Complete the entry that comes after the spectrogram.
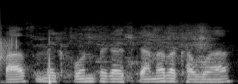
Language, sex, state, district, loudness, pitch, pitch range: Hindi, male, Jharkhand, Garhwa, -20 LUFS, 130 Hz, 125-135 Hz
